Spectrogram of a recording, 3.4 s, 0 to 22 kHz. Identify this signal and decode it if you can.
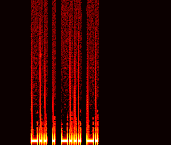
Morse code, heard as a keyed tone, about 28 wpm, 700 Hz. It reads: DEBN
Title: All Cut Numbers - 4-Digit 28wpm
